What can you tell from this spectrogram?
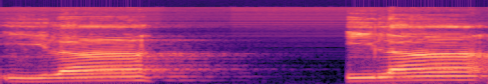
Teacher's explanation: ada Mad yang bertemu dengan Hamzah di lain kalimat Mad Jaiz munfasil lima harakat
